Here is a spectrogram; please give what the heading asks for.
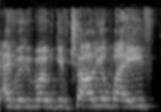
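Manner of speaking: ordinary talk, nothing marked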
